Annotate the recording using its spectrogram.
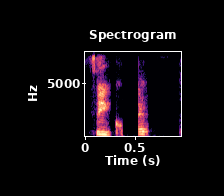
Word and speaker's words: Sssecret: My name is Secret, pronounced Secret. So it's Secret, S-S-S-E-C-R-E-T, triple X.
